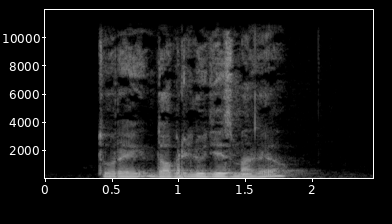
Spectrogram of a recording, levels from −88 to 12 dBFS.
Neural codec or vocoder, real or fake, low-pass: vocoder, 44.1 kHz, 128 mel bands every 512 samples, BigVGAN v2; fake; 10.8 kHz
